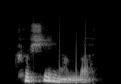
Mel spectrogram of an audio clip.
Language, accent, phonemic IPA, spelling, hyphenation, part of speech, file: English, Southern England, /ˌkʊʃi ˈnʌmbə/, cushy number, cu‧shy num‧ber, noun, LL-Q1860 (eng)-cushy number.wav
- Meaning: A job or task that is easy to do; a position that requires little work or is undemanding; a sinecure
